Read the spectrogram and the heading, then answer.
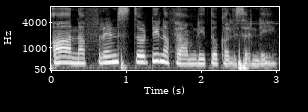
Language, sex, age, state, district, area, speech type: Telugu, female, 30-45, Telangana, Ranga Reddy, urban, spontaneous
